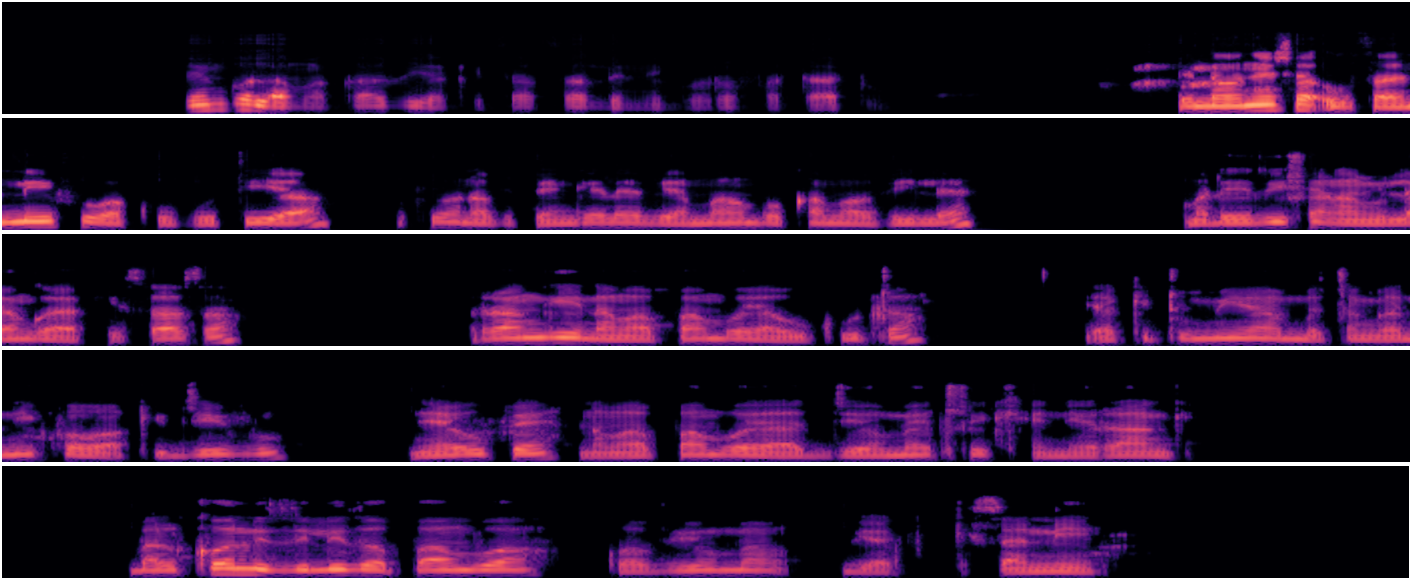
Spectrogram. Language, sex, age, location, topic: Swahili, male, 25-35, Nairobi, finance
